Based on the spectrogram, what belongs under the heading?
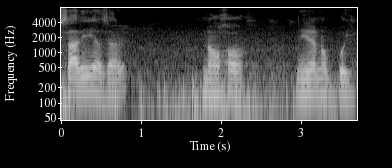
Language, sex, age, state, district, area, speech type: Assamese, male, 30-45, Assam, Nalbari, rural, spontaneous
